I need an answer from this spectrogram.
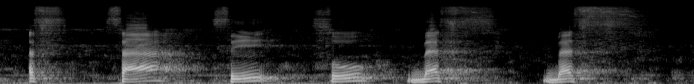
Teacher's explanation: Itu ujung lidah menyentuh bagian ujung gigi seri atas. Ya. Ujung lidah bertemu ujung gigi seri atas.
